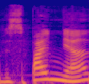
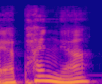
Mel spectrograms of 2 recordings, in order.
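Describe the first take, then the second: First: The s is pronounced as a full hiss. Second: The s is reduced to a breathy h. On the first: "instead of España" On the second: "very often they have just the aspiration"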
